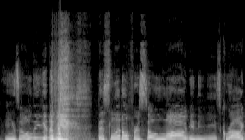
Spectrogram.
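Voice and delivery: high, teary voice breaking into a laugh; crying lament. Retold or imitated. Telling her husband why she's crying, high and teary. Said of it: "And I was crying".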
